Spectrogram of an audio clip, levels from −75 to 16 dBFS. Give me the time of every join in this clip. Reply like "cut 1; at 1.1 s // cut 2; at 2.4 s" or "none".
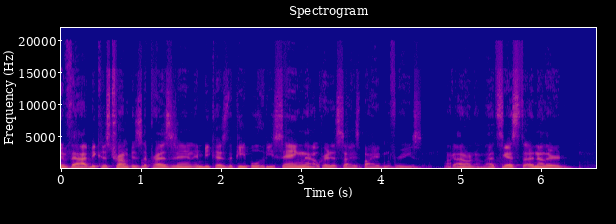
cut 1; at 1.0 s // cut 2; at 2.5 s // cut 3; at 3.2 s // cut 4; at 4.2 s // cut 5; at 4.9 s // cut 6; at 5.5 s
